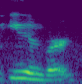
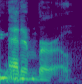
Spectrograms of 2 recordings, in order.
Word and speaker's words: Edinburgh: I've always thought it was pronounced as Edenberg. No, you're you're pronouncing it with an English pronunciation when it's a Scottish pronunciation. Oh, gotcha. So, it's Edinburgh.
